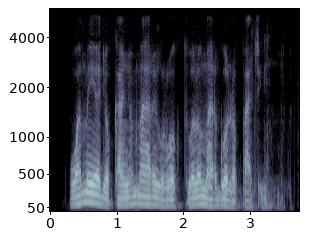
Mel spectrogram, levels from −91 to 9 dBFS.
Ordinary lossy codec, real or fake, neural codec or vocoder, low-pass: none; fake; codec, 16 kHz, 4.8 kbps, FACodec; 5.4 kHz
